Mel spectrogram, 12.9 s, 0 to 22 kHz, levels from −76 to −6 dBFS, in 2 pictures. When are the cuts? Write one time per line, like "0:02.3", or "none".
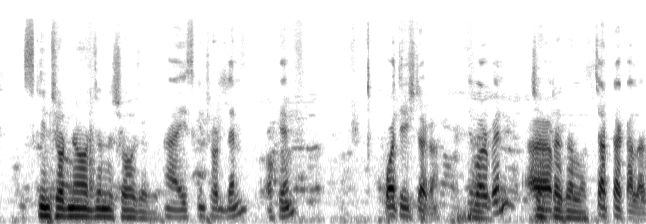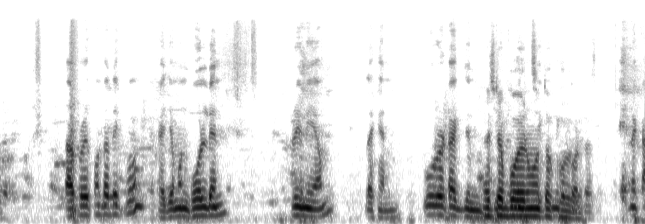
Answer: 0:04.7
0:08.1

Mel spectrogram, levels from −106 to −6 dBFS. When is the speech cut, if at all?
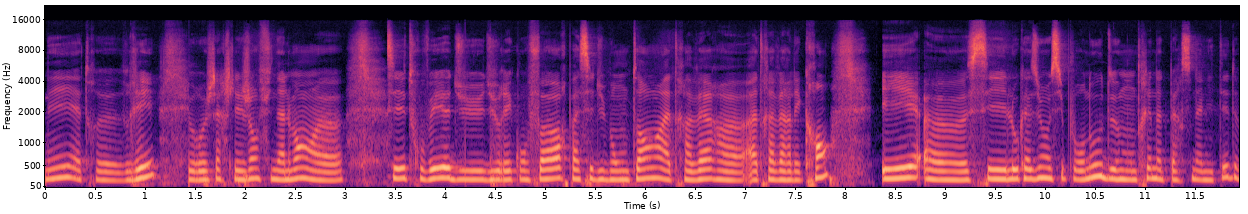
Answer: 0:01.3
0:03.4

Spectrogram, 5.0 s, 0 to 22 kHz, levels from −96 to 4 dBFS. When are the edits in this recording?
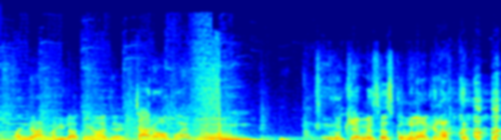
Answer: none

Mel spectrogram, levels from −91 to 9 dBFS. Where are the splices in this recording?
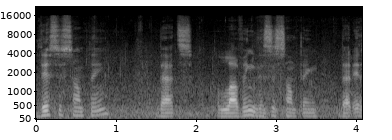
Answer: none

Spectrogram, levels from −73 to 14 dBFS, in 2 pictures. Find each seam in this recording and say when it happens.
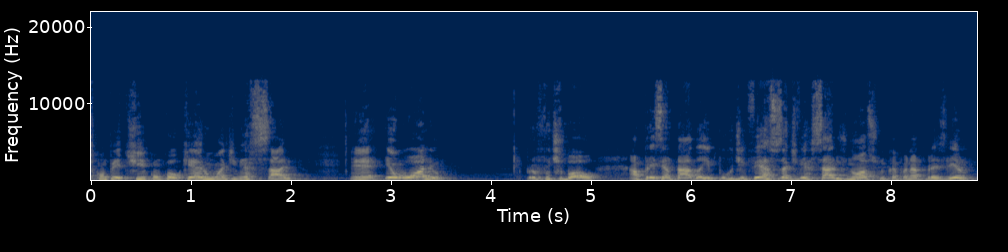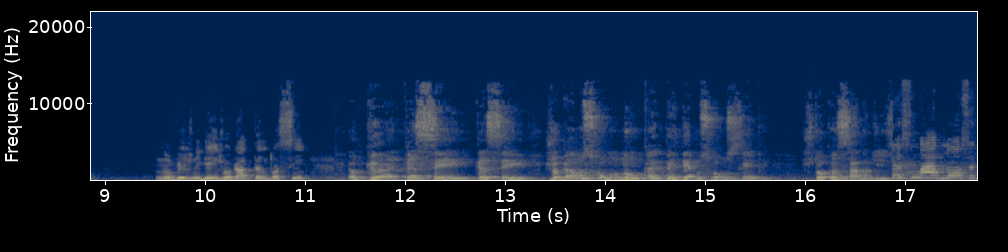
0:11.2
0:16.9

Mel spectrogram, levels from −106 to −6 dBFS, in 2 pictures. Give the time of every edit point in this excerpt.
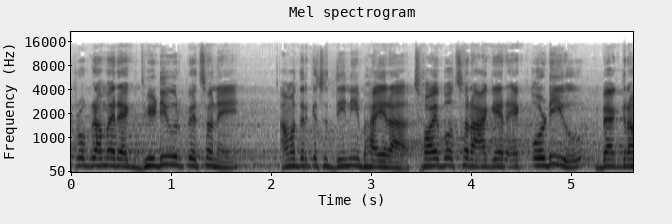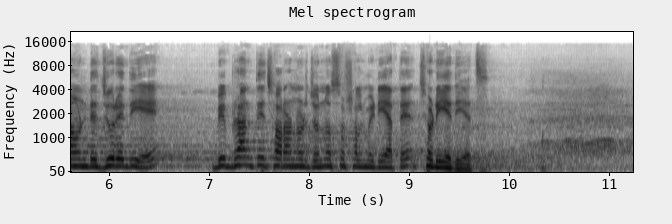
none

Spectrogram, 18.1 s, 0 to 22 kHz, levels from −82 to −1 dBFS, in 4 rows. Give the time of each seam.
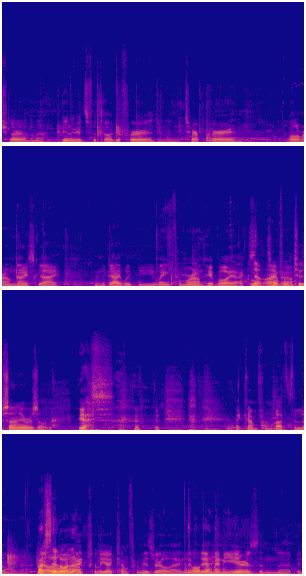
0:16.9

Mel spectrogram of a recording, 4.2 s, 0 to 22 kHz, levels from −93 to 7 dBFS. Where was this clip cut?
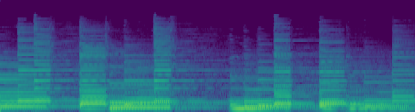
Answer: none

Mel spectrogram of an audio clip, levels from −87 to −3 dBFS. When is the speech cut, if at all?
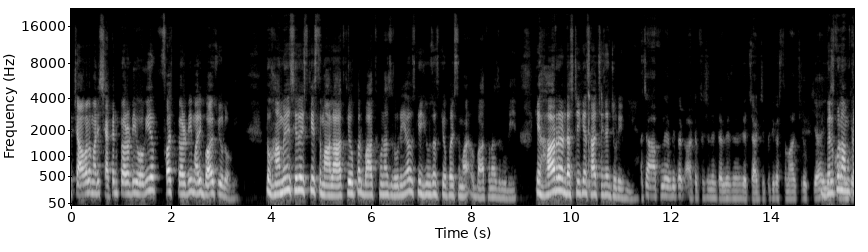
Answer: none

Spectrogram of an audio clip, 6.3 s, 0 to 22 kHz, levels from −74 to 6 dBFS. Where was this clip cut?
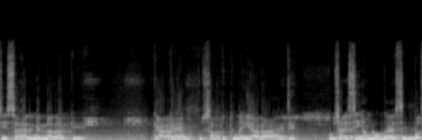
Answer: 0:02.1

